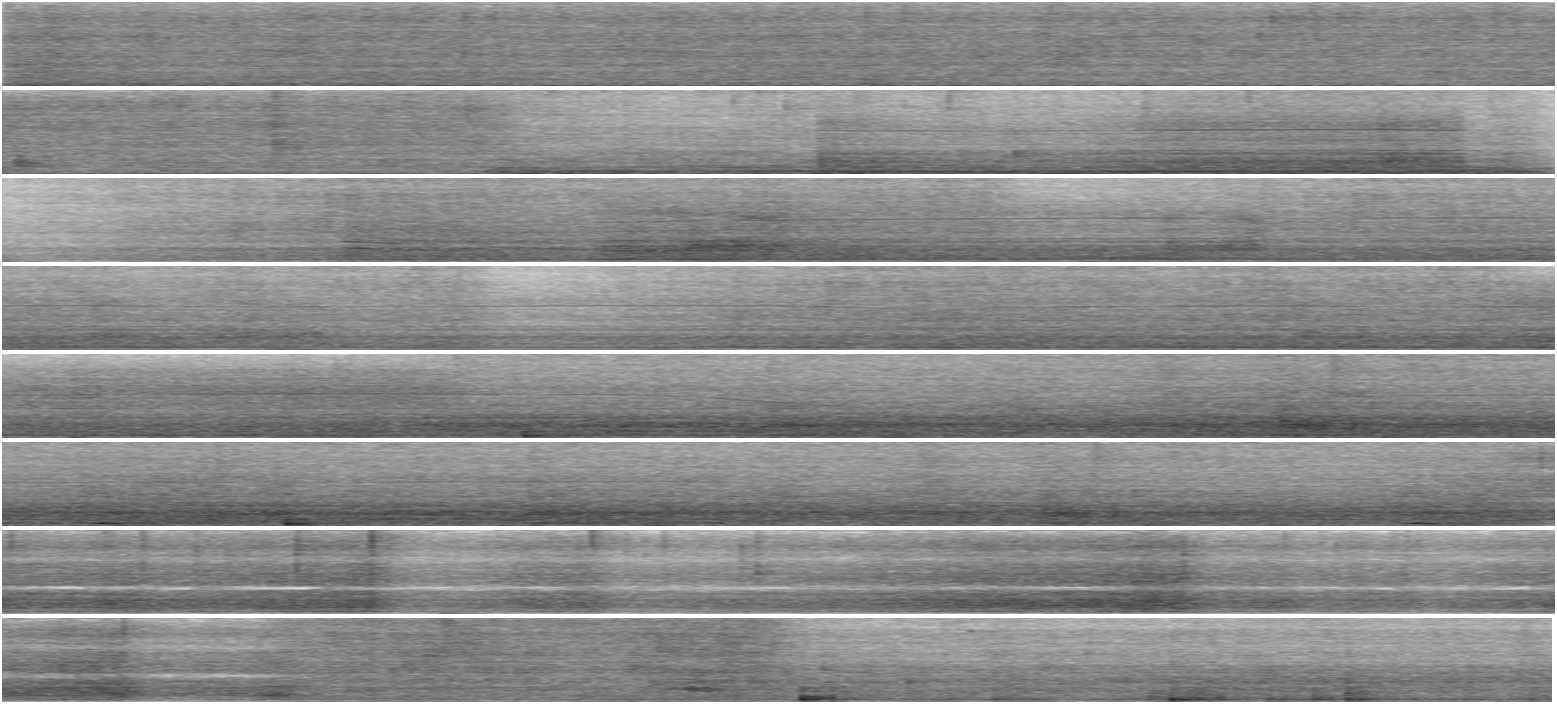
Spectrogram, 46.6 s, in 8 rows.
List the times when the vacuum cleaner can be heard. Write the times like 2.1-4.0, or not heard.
8.8-11.3, 12.9-31.9.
